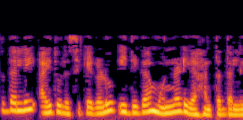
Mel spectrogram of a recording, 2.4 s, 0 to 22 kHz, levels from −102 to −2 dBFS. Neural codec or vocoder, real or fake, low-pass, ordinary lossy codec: none; real; 7.2 kHz; none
